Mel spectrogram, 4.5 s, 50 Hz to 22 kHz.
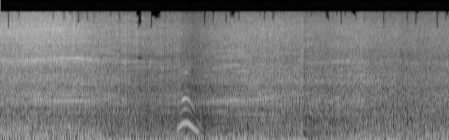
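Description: Learner-approved Triumph Trident 660's three-cylinder engine pulling hard at road speed under heavy wind rush on the rider's microphone. About two seconds in, the rider whoops once.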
